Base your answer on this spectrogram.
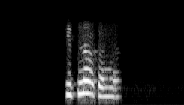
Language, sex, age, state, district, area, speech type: Hindi, female, 18-30, Bihar, Vaishali, rural, conversation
